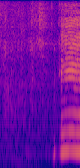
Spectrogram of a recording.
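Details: Four-week-old Cardigan Welsh Corgi puppies indoors; after quiet near-silence, a sudden steady, clear whine rises sharply and holds at one pitch until the end.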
